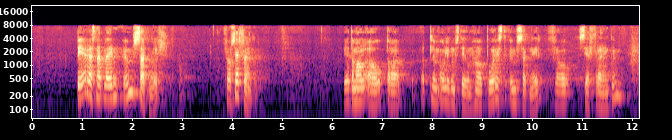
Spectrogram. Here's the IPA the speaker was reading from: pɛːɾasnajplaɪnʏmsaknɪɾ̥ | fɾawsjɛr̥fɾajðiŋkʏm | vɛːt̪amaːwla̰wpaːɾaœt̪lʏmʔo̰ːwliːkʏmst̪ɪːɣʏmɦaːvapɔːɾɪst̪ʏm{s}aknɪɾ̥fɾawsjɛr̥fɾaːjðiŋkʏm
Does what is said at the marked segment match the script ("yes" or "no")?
yes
